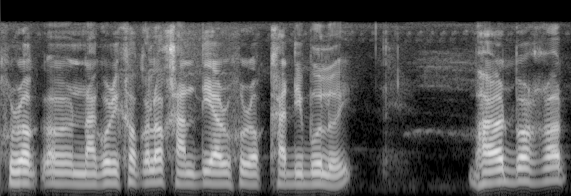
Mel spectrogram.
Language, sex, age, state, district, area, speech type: Assamese, male, 45-60, Assam, Golaghat, urban, spontaneous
